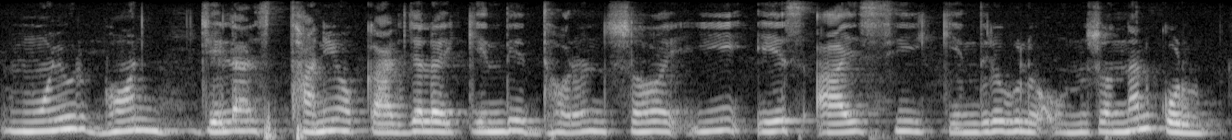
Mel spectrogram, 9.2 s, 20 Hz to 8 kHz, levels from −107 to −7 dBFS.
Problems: low volume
